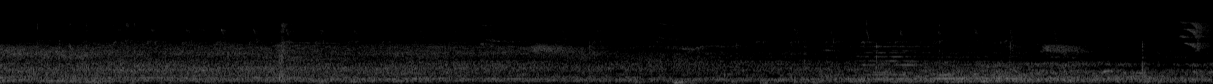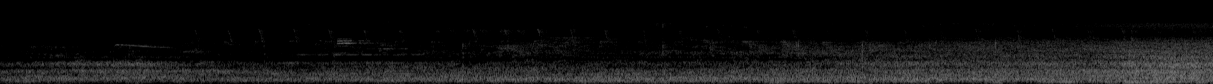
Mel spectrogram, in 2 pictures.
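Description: Bird chirping: runs of short, high chirps, several a second, over a steady background rush that grows louder near the end.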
